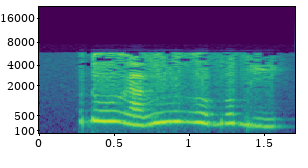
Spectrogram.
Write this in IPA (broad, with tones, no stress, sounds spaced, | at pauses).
ɗ oː˦ ɣ a˨ v uː˦ ɣ o˦˨ b o˦ b i˨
